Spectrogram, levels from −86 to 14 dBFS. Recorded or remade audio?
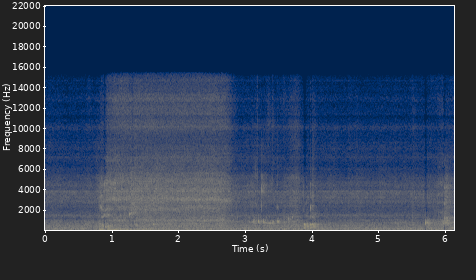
remade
